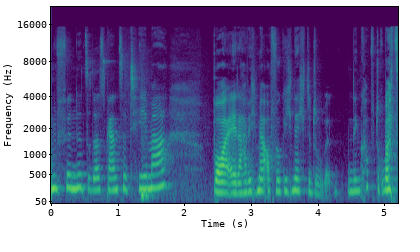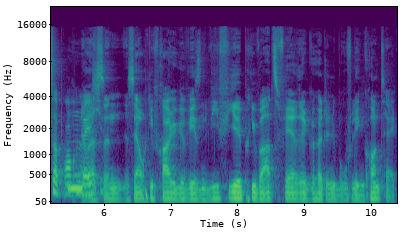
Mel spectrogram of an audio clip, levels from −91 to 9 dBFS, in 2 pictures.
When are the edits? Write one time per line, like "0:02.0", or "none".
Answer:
0:05.7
